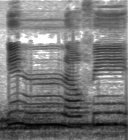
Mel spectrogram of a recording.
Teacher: lidah kita ini otomatis tidak menempel pada langit-langit yang ada di atas. Inna fi. Nah, dia terpisah ya. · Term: infitah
